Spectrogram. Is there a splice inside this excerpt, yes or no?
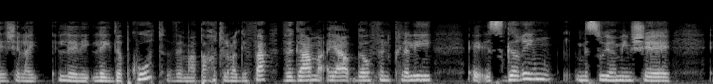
yes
